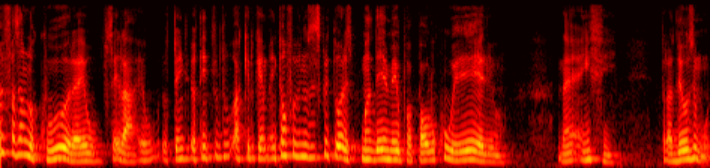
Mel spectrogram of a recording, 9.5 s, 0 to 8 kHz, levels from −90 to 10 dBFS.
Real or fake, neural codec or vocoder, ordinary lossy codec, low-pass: real; none; none; 7.2 kHz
